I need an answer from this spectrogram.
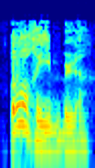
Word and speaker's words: horrible: Horrible, okay, remember we don't pronounce H here, horrible.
